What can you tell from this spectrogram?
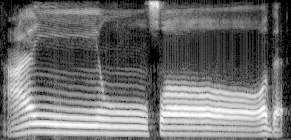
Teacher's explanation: عين ثم ص، ومنساش أداء القلقلة للدال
